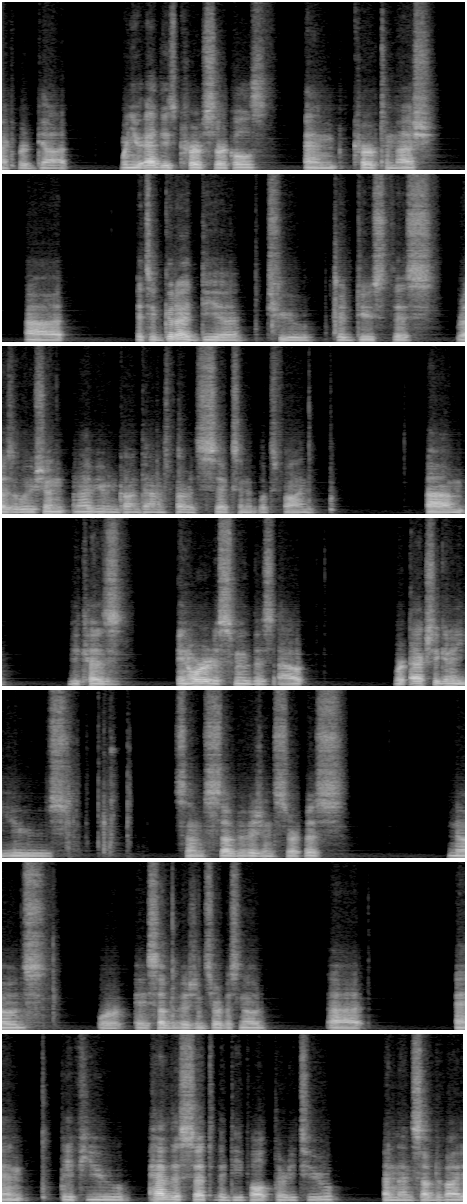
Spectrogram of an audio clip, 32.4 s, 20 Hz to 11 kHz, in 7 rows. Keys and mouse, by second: 1.0-5.6 drag, 5.6-17.2 middle drag, 12.3-28.5 drag, 12.3-17.2 right drag, 18.0 F3, 26.7-28.5 middle drag, 26.7-28.5 right drag.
